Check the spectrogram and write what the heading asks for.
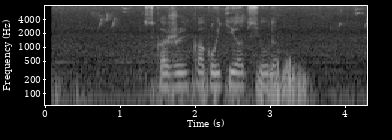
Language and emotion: Russian, neutral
